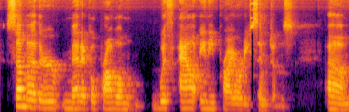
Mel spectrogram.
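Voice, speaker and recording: A woman giving an informal slide lecture as an instructor, explaining in a measured way with pauses mid-sentence. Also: lowish voice, a little mellow. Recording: roomy echo on the voice.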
